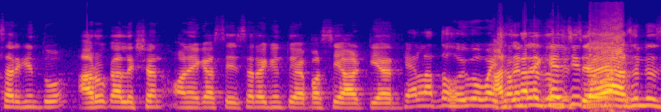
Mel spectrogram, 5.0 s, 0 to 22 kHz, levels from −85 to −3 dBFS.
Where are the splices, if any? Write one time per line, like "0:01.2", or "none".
0:03.0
